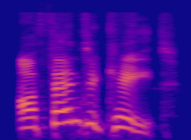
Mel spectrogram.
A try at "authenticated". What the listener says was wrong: No, but it's not authenticate because I could have done authenticate. There was a little more to authenticate. Authenticated. Authenticated.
